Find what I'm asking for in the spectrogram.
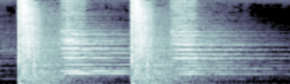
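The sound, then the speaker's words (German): Two loud pistol shots ring out a little over a second apart, each a sharp crack followed by a long, booming, ringing decay. “Ah, oh, zum Glück, ich habe nicht daneben geschossen.”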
